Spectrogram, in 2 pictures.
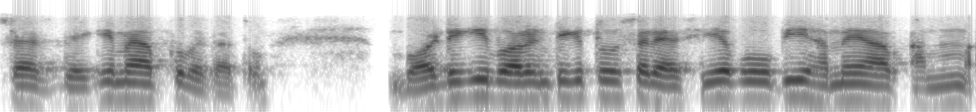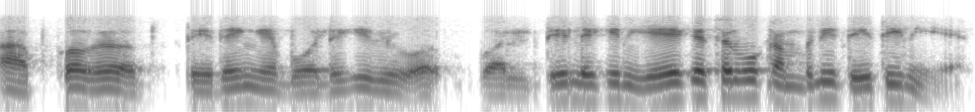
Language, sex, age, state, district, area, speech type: Urdu, male, 30-45, Delhi, Central Delhi, urban, conversation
